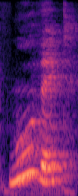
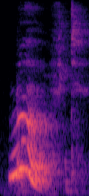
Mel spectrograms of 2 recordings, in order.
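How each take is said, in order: First: The ending is an extra syllable, id. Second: The ending is a voiced d sound. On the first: The speaker calls it wrong. "it's not an it. I don't say move it" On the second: The speaker calls it right. "I say moved"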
